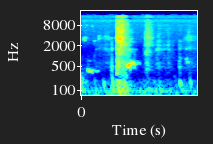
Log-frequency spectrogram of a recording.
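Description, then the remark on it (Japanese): A person imitates a dog's sneeze: a sharp, breathy snort bursting out near the middle, followed by a softer sniff-like puff, fairly loud with no speech. “犬のくしゃみならどこでもできるよ犬のくしゃみ”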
